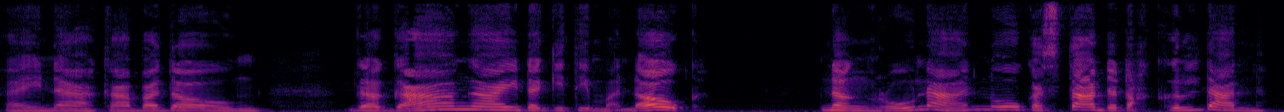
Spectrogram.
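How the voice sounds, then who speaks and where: A woman's voice: mid-range voice, animated, measured pace, sharp tone. A woman with an Ilocano Filipino accent playing a questioning, argumentative village neighbour in a comedy skit. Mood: exasperated. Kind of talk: amateur comedy skit acting.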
